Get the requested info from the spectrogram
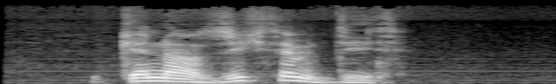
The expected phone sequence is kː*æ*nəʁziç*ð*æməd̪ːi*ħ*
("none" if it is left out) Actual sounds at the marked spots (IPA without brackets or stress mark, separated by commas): æ, θ, θ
